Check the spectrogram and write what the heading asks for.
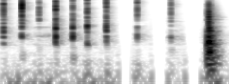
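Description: Plastic LEGO bricks clicking as they are snapped together by hand: a quick run of sharp clicks in the first second, then a few more spaced out.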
